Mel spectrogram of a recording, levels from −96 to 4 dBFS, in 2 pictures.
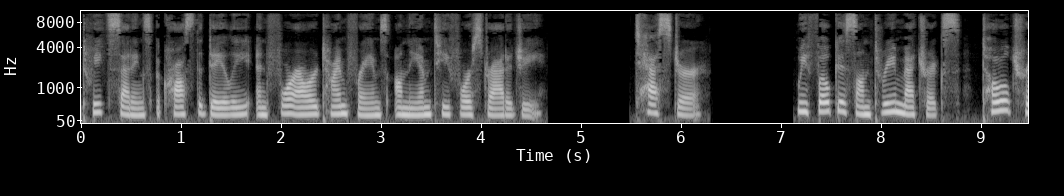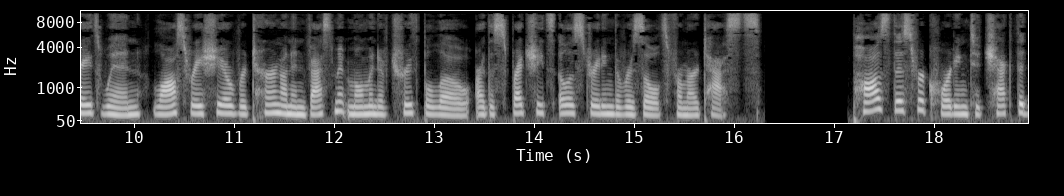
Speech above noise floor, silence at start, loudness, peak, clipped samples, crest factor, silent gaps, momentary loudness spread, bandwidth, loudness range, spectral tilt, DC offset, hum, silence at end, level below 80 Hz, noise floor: over 68 dB; 0 s; -22 LUFS; -6 dBFS; under 0.1%; 16 dB; 4.74-5.45 s, 6.38-7.08 s, 16.39-17.10 s; 7 LU; 10.5 kHz; 4 LU; -5.5 dB/octave; under 0.1%; none; 0 s; -56 dBFS; under -90 dBFS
